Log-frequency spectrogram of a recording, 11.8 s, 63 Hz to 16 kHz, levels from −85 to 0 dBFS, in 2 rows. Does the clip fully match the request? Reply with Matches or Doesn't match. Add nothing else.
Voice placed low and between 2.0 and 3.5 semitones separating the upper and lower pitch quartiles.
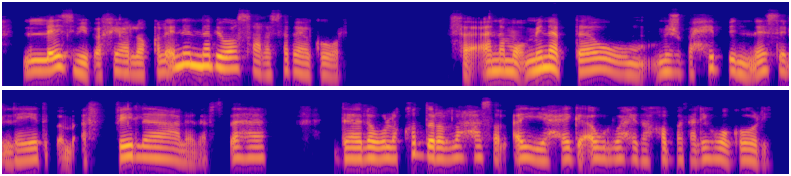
Doesn't match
